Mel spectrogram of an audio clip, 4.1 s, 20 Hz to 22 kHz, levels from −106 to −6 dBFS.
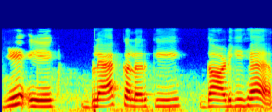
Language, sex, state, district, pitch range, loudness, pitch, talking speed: Hindi, female, Punjab, Fazilka, 220-245 Hz, -12 LUFS, 230 Hz, 100 wpm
